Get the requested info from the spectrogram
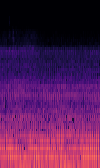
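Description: Outboard motor of a small skiff running steadily with the boat under way: an even, unchanging low hum.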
